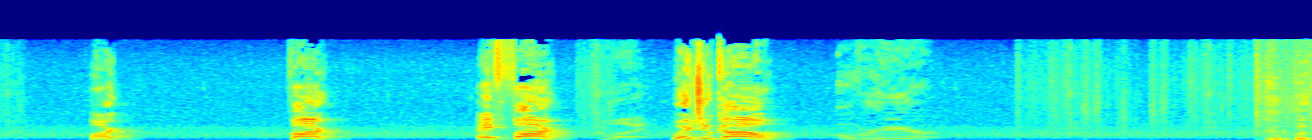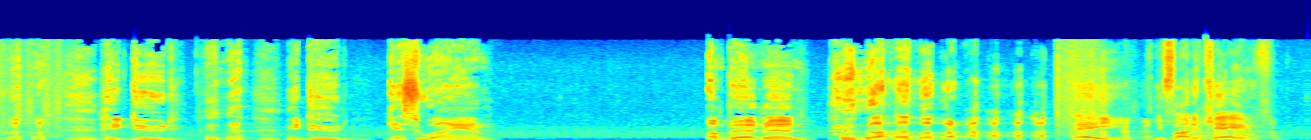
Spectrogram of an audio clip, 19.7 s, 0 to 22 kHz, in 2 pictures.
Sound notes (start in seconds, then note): 9.5 giggling incessantly; 12.0 laughs; 15.2 laughs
